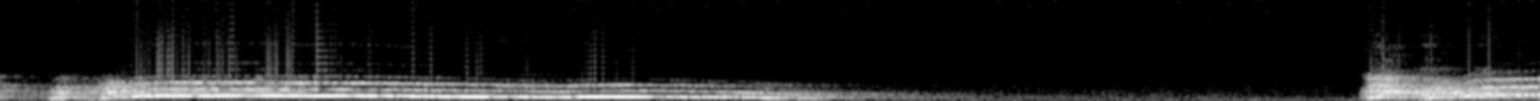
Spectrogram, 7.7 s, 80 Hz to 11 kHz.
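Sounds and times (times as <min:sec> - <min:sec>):
coyote howling: 0:00.4 - 0:05.0, 0:07.1 - 0:07.6.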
